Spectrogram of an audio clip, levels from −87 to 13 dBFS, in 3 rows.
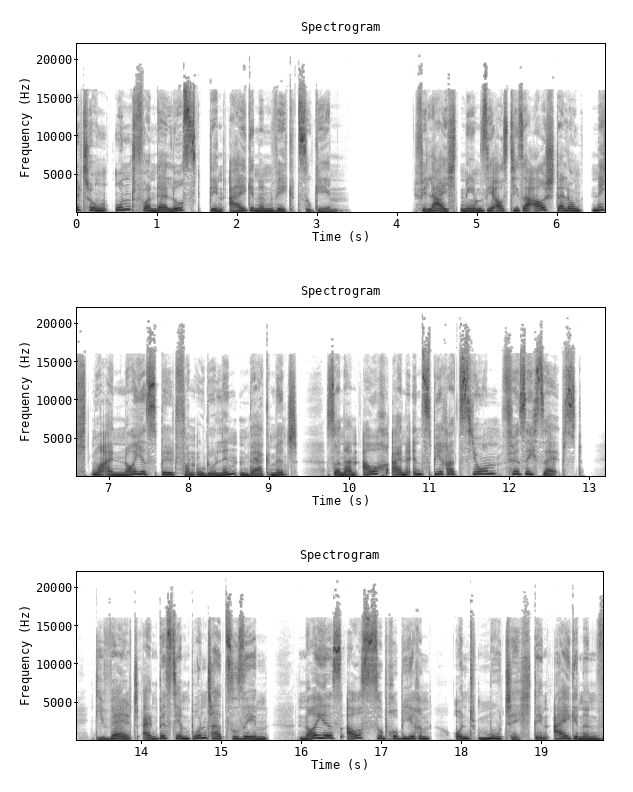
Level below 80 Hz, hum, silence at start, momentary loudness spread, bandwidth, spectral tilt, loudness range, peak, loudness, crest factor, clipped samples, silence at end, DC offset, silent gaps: -52 dBFS; none; 0 s; 7 LU; 19.5 kHz; -4.5 dB/octave; 3 LU; 0 dBFS; -14 LUFS; 14 dB; under 0.1%; 0 s; under 0.1%; 3.81-4.18 s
